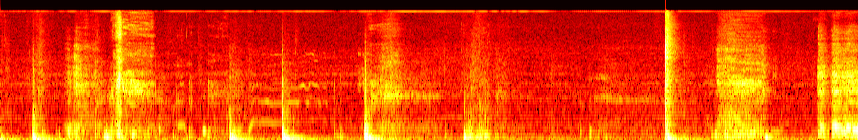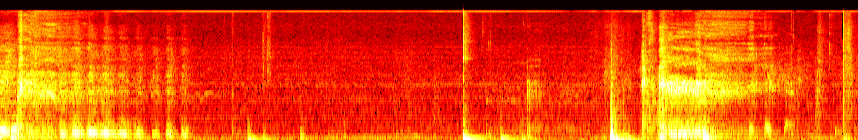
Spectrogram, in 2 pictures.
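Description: About ten sharp hand slaps and smacks on a person's leg through a blanket as a hard-boiled egg is cracked and crushed, irregularly spaced with a pause in the middle, and a few stretches of voice between them.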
